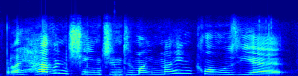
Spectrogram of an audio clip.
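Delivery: put-on high, slow girly voice; clumsy girl voice. GM voicing the clumsy girl at bedtime, high and slow. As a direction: play her high and dainty, taking her time.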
